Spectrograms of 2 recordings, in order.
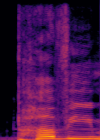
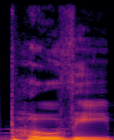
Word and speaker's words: Povey: Povey might be pronounced Povey, P-O-V-E-Y. I might stick with Povey. That sounds a little better.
